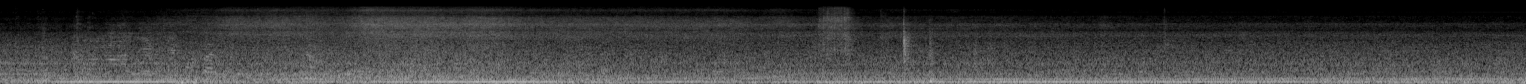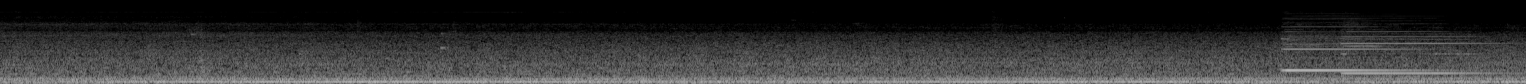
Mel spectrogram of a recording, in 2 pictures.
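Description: Kawasaki C151 train standing at a station with its doors open: a steady low hum from the train's onboard equipment under station and passenger ambience. Near the end a stepped electronic door-closing warning chime starts.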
